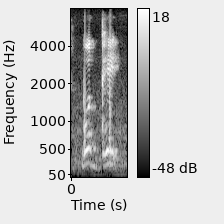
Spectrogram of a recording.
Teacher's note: ద కింద ద వత్తు మహాప్రాణం రెండు వినబడాలి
